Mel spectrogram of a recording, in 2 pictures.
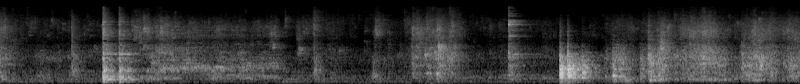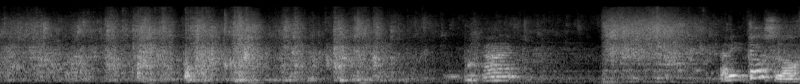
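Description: Hot water poured from a small jug rinses home brew beer kit equipment, splashing and trickling up close amid clunks and knocks of plastic and metal parts being handled.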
